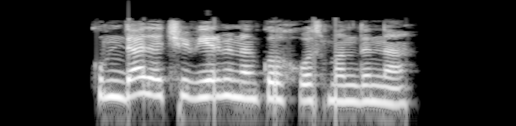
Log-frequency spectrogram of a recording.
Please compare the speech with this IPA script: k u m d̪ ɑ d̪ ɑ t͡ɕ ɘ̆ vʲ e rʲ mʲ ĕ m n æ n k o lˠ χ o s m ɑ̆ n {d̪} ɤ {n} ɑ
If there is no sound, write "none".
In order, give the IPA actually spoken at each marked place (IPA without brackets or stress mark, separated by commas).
d̪, n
